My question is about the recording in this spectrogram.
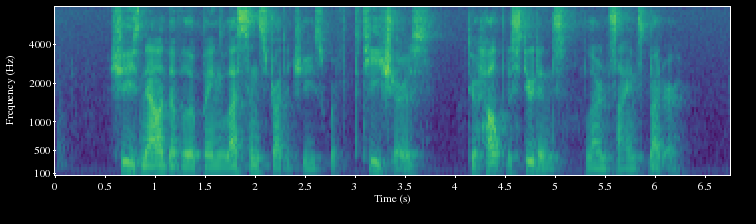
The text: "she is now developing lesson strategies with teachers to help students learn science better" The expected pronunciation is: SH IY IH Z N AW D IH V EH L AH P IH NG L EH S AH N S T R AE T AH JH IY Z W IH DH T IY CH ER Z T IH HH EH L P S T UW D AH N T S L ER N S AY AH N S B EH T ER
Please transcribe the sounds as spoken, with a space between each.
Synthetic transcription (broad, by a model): SH IY IH Z N AW D IH V EH L AH P IH NG L EH S AH N S T R AE T AH JH IY Z W IH DH T IY CH ER Z T IH HH EH L P S T UW D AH N T S L ER N S AY AH N S B EH T ER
